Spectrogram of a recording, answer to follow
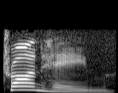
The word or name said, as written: Trondheim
